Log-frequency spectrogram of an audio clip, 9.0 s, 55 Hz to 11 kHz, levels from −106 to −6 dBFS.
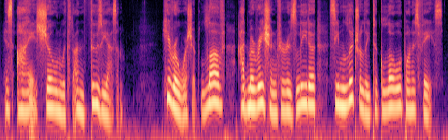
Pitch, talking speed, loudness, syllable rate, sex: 185 Hz, 125 wpm, -18 LUFS, 4.5 syllables/s, female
